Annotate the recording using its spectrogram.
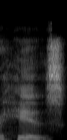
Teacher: Here is the word his, where S has the Z sound.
